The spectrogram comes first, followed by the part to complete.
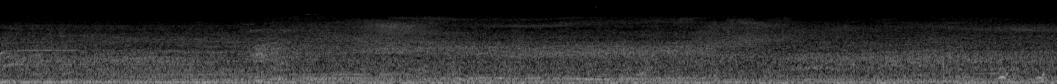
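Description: Steady outdoor urban background noise, a continuous hum like distant traffic.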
